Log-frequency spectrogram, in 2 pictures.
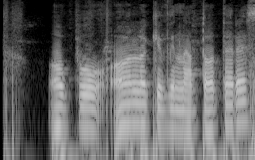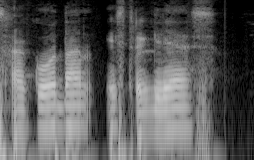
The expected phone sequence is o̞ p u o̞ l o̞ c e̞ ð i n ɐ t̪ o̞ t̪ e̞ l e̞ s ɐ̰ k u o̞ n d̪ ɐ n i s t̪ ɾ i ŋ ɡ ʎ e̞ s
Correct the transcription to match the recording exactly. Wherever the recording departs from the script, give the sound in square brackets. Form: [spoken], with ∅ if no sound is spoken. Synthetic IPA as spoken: o̞ p u o̞ l o̞ c e̞ ð i n ɐ t̪ o̞ t̪ e̞ [ɾ] e̞ s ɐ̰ k u o̞ n d̪ ɐ n i s t̪ ɾ i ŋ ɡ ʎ e̞ s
